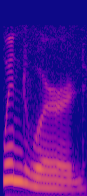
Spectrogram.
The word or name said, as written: windward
